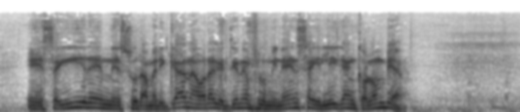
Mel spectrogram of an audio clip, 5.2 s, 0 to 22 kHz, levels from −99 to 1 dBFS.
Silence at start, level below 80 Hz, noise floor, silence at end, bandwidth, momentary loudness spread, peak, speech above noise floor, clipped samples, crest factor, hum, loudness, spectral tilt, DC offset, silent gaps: 0.25 s; -46 dBFS; -40 dBFS; 0.05 s; 13.5 kHz; 20 LU; -6 dBFS; 23 dB; under 0.1%; 14 dB; none; -17 LUFS; -5 dB/octave; under 0.1%; none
